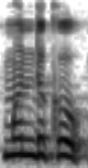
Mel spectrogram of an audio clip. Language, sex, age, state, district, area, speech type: Telugu, female, 18-30, Telangana, Yadadri Bhuvanagiri, urban, read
